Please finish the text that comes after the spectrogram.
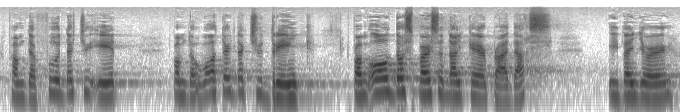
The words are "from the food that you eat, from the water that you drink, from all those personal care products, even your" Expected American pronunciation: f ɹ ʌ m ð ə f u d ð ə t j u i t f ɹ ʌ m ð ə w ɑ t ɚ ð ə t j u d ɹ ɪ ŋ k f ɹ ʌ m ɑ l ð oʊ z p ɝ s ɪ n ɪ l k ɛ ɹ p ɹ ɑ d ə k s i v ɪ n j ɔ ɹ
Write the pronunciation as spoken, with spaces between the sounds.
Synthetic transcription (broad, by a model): f ɹ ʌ m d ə f u d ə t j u i t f ɹ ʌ m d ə w ɑ t ɚ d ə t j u d ɹ ɪ ŋ k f ɹ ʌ m ɑ l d oʊ s p ɝ s ɪ n ɪ l k ɛ ɹ p ɹ ɑ d ə k s i v ɪ n j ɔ ɹ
